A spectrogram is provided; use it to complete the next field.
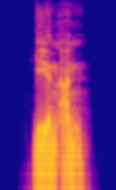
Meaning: inflection of angehen: 1. first/third-person plural present 2. first/third-person plural subjunctive I
- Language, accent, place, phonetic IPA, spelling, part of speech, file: German, Germany, Berlin, [ˌɡeːən ˈan], gehen an, verb, De-gehen an.ogg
